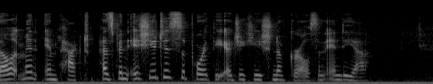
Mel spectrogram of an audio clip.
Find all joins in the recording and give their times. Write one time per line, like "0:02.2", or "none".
0:00.9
